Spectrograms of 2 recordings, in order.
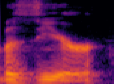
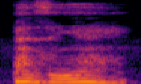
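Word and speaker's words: Bézier: handouts drawing a bezier that's pronounced that's not bazir that's it's uh French or Belgium so it's a bezier curve so it's very fancy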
